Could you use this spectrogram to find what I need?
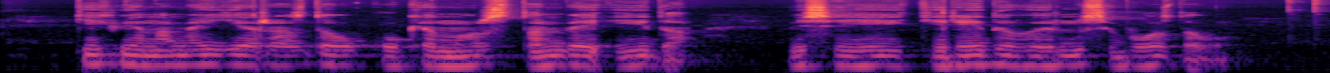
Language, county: Lithuanian, Marijampolė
